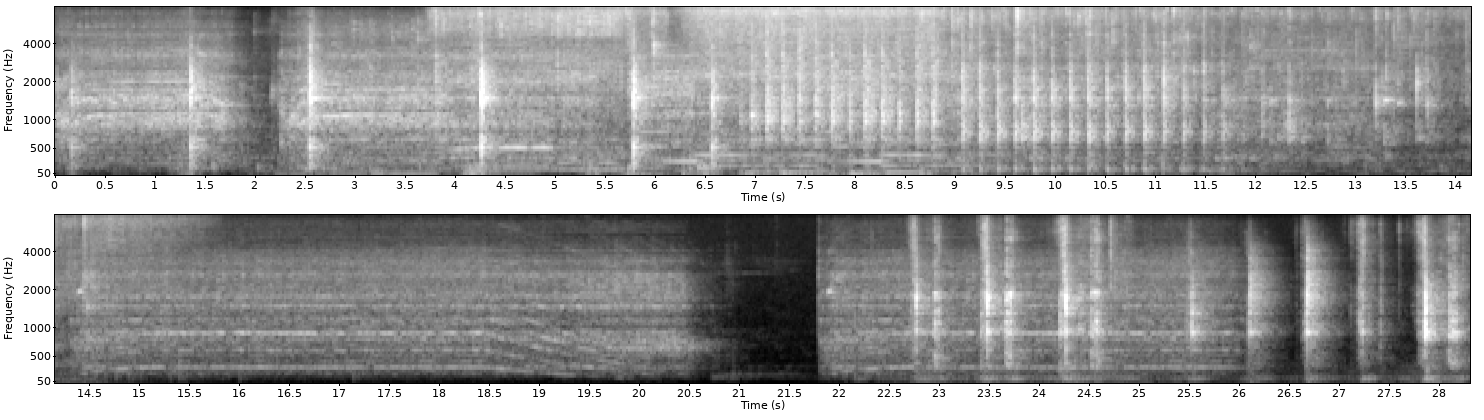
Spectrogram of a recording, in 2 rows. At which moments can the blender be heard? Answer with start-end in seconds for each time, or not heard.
0.0-26.1.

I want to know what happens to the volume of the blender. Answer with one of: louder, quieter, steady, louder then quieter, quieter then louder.
quieter.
